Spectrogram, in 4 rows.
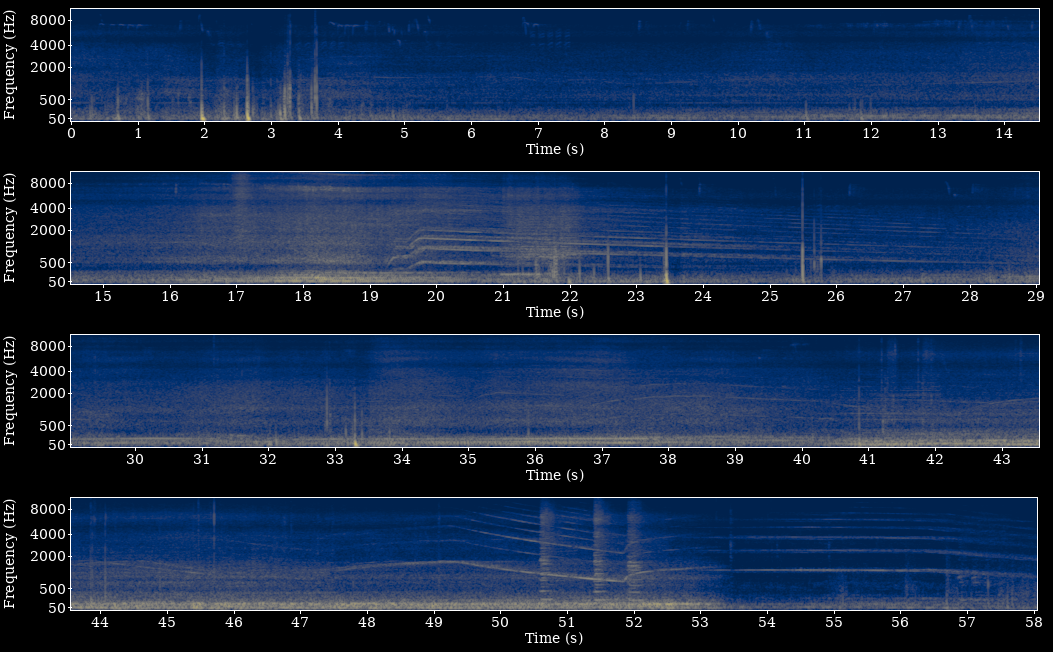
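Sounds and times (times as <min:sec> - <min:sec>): fire engine siren wailing: 0:00.0 - 0:58.0
low engine rumble: 0:00.0 - 0:58.0
road noise inside a car: 0:19.0 - 0:24.1, 0:27.4 - 0:54.2.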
